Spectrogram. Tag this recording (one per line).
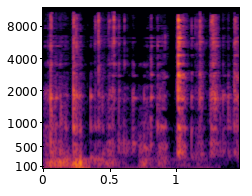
fixing
industry
metal
percussive
rattle
repair
spanner
T
Wrench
